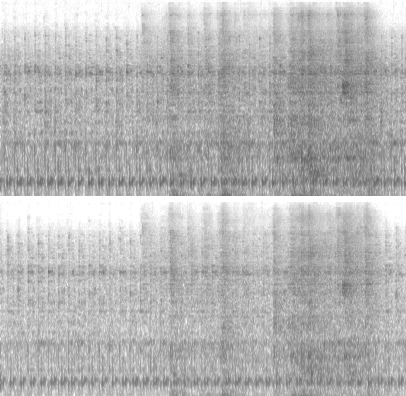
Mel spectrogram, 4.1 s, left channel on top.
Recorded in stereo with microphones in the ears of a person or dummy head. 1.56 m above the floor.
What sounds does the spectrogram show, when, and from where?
1.4 s a crack: 5° right (ahead or behind), 1.8 m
